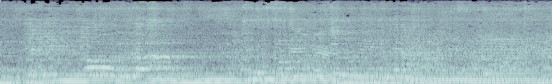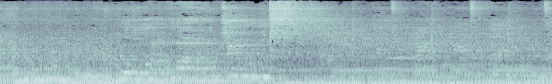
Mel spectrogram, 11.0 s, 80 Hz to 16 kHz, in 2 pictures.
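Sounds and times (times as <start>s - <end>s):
heavy bass: 0.0s - 11.0s
live rock band: 0.0s - 11.0s
person singing: 0.0s - 11.0s
drums with cymbal crashes: 8.2s - 11.0s.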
